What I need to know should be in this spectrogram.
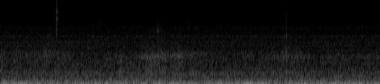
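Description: Soft magical chimes ring out now and then.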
